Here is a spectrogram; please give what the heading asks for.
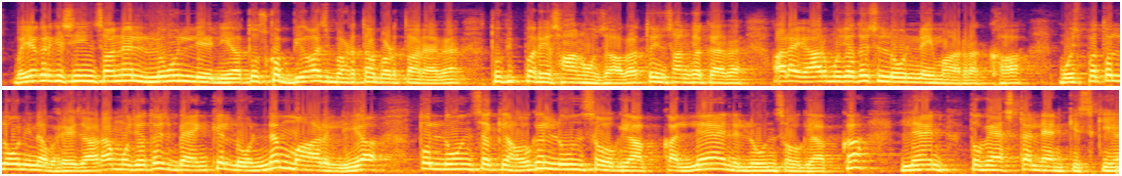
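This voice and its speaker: A high-pitched male tutor, teaching exam memory tricks. He fires off questions and answers them himself, repeating the key words in a chummy, conversational way. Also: darkish tone.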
